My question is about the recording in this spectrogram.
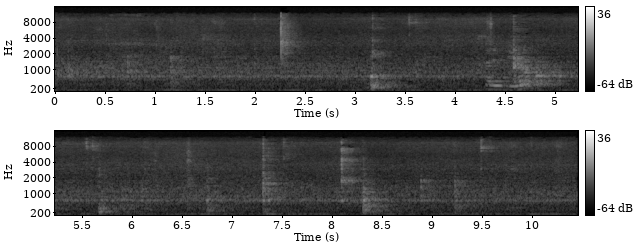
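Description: Faint, irregular clicks and taps over a steady low room hum, with one brief voice-like sound about four and a half seconds in.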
